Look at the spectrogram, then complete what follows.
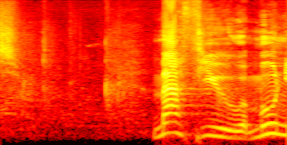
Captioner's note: audience applauding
